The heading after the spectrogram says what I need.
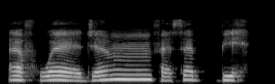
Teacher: So if I ask the student what are the rules in this word waqfan and waslan, he will answer that waqfan is مد عوض حركتين and he pronounce it أفواجا, and waslan will be إخفاء with غنة. The غنة will be light.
